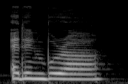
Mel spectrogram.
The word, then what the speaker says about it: Edinburgh: We visited Edinburgh. That's how you pronounce the name of the capital of Scotland.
